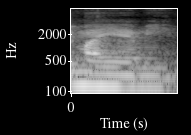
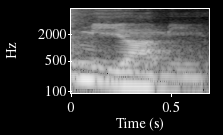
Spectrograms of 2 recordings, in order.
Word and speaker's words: Miyami: It might be Miami, but Miyami makes a little more sense to me because of the way it's spelled.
